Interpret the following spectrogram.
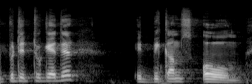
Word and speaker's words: Om: wrong in Sanskrit grammar when you have ah and U together with the rules of sandhi it becomes o so actually when you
